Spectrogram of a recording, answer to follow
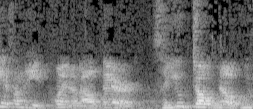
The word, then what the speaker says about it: Albert: His name's Albert, or Albert as it's pronounced in English, but it's French, so pronounced Albert.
